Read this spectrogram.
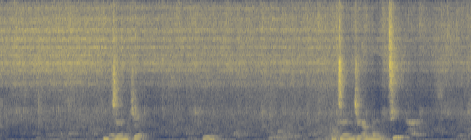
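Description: Water pours from a tap into a bath.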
